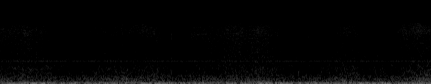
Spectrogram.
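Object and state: Nothing is struck.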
